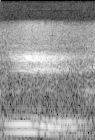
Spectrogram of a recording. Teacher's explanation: It tends to be a little bit of a falling tone on the e for the answer.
